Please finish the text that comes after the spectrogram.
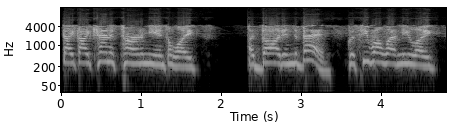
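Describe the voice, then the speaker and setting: A woman guest on a radio show, talking loudly and brashly about her boyfriend. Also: high-pitched, husky. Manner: loud, brash, drawn-out exclamations. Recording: tinny phone-like radio audio.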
